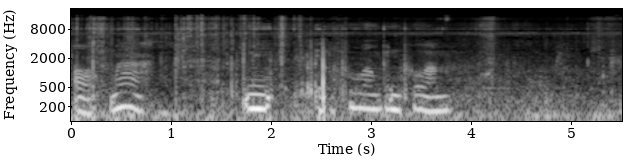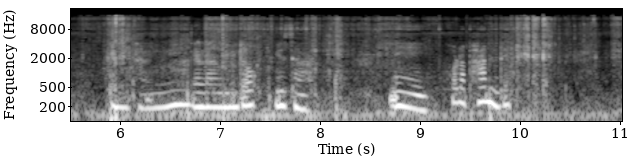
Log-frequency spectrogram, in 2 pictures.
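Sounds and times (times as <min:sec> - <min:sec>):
leaves rustling against microphone: 0:00.0 - 0:11.0.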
